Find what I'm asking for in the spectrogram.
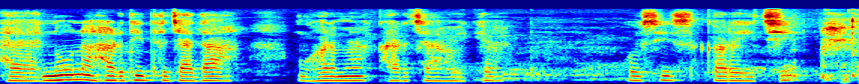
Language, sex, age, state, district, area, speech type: Maithili, female, 30-45, Bihar, Samastipur, urban, spontaneous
